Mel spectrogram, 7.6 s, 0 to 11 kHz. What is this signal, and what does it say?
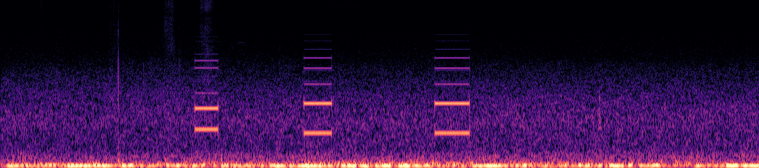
DTMF, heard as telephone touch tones, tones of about 290 ms, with the noise of a residential street. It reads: 4 2 2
